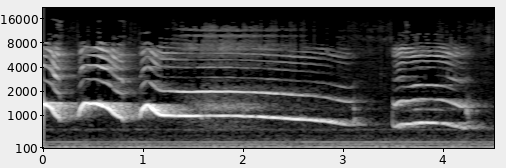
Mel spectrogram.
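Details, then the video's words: Alaskan Malamute puppies aged four weeks, Bema and Cole litter, March 30, 2021, give a few quick wavering yelps, then one long, slowly falling howl lasting about two seconds, followed by another brief cry. "Alaskan Malamutes: Bema & Cole Litter, March 30, 2021: Puppy Howling, 4-weeks old"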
